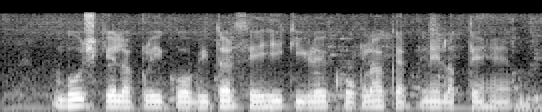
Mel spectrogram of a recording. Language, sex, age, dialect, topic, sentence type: Hindi, male, 31-35, Marwari Dhudhari, agriculture, statement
